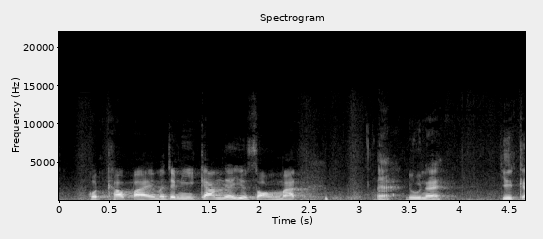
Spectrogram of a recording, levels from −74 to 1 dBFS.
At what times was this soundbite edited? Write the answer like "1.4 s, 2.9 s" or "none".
2.6 s

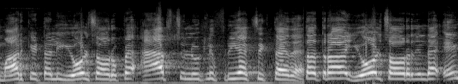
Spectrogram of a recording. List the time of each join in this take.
3.0 s

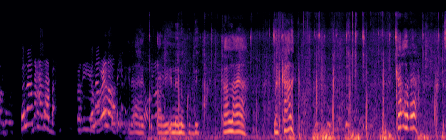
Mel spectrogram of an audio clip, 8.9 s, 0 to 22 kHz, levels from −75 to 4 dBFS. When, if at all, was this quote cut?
3.0 s

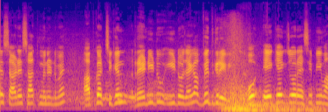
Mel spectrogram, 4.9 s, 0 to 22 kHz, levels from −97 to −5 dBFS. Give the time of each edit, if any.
3.5 s

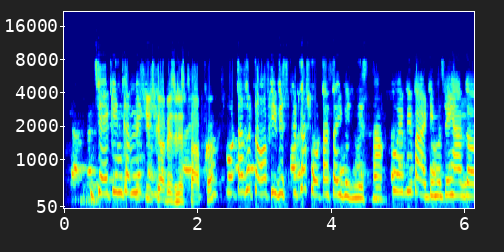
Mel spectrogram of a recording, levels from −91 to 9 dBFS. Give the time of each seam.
4.8 s

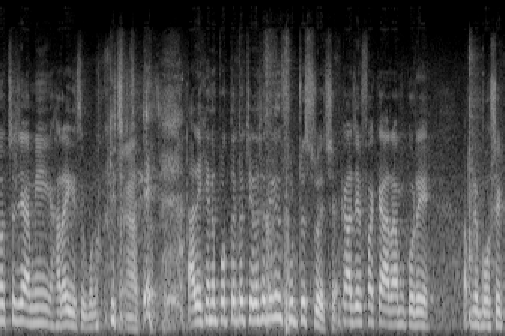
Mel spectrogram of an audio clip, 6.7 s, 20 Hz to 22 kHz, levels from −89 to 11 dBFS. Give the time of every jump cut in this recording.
4.5 s

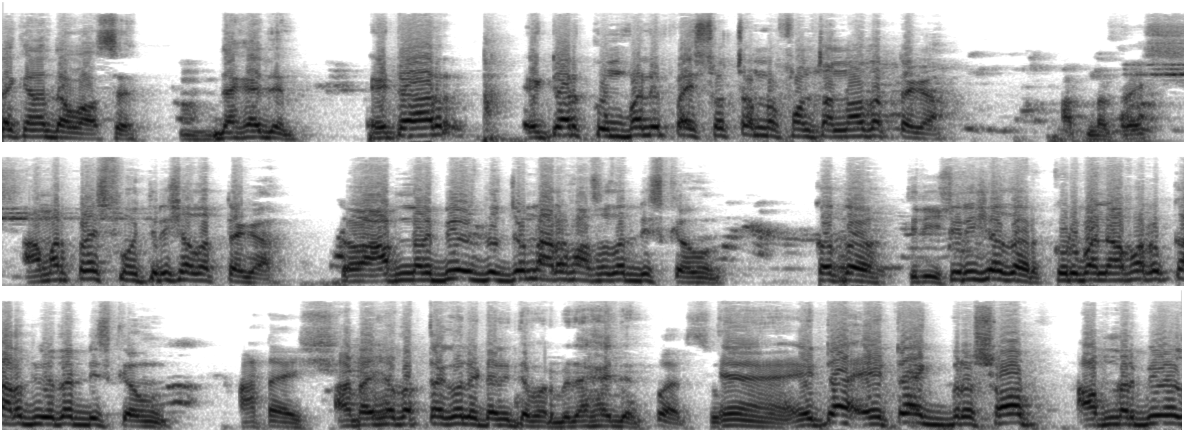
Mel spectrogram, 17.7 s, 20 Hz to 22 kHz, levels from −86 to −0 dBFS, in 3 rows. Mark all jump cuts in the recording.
none

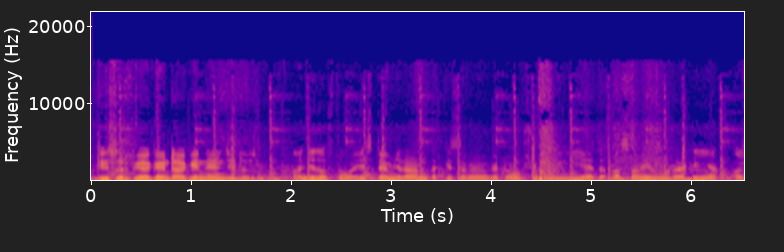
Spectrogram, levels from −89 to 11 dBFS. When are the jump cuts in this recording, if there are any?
1.6 s

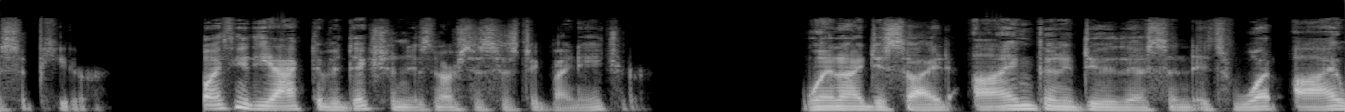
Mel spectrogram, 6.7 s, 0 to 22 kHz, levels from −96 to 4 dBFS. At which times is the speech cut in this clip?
1.0 s

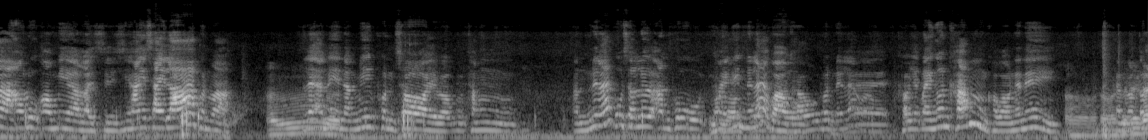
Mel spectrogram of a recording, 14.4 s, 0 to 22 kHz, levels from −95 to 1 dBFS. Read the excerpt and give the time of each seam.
10.6 s

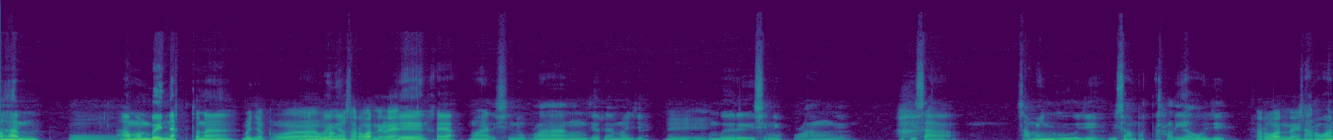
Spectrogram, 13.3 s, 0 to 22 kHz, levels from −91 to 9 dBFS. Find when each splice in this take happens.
none

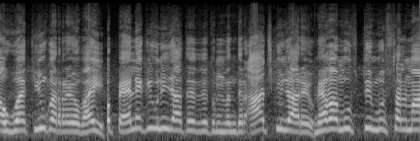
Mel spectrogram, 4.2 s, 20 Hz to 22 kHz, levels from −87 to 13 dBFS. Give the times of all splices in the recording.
1.1 s, 3.1 s

